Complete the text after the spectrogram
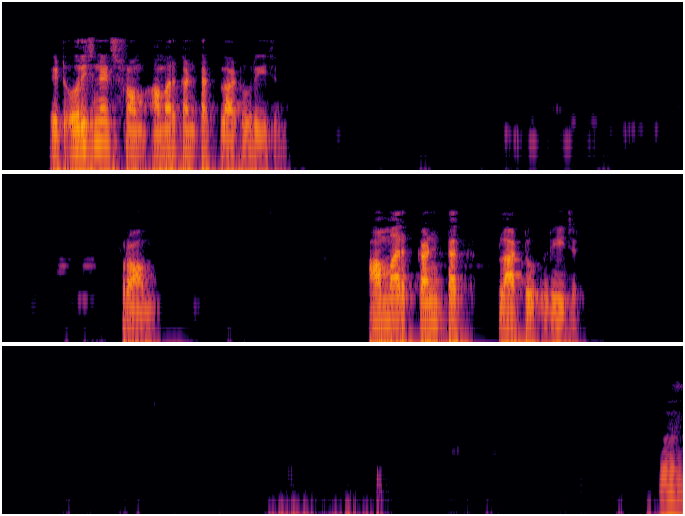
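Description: A man speaks calmly and clearly close by, in short bursts.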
